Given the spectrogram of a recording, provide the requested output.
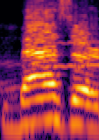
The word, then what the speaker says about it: Bazzard: Bazzard, okay, that's how you say it, Bazzard.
